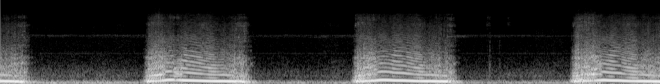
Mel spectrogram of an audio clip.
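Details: Female lion at Nkorho in the night and morning of 30 September, giving long moaning calls to make contact with other lions: deep, low, drawn-out moans about a second long, repeated roughly every two seconds, three full calls.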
